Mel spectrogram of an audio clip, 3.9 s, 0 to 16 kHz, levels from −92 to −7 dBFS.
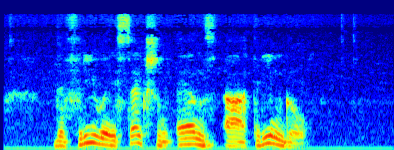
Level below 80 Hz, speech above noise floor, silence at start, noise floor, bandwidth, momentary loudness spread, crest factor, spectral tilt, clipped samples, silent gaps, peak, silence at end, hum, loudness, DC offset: -54 dBFS; 33 dB; 0.55 s; -59 dBFS; 11.5 kHz; 10 LU; 16 dB; -6 dB/octave; under 0.1%; none; -12 dBFS; 0.9 s; none; -27 LUFS; under 0.1%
